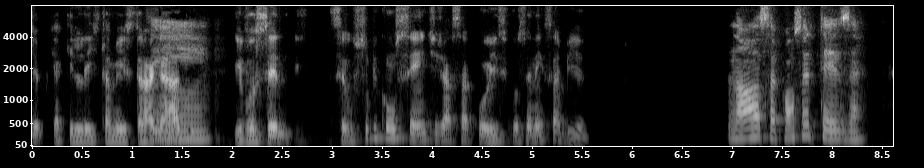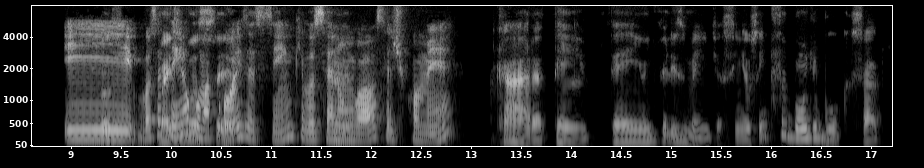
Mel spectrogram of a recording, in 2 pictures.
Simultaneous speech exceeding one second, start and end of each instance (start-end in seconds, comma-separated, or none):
9.2-10.7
